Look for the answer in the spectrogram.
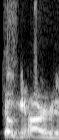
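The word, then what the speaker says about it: Jokiharju: Colin Miller, I can never pronounce his name correctly, or Jokeru, I think. – Jokiharu, there you go.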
